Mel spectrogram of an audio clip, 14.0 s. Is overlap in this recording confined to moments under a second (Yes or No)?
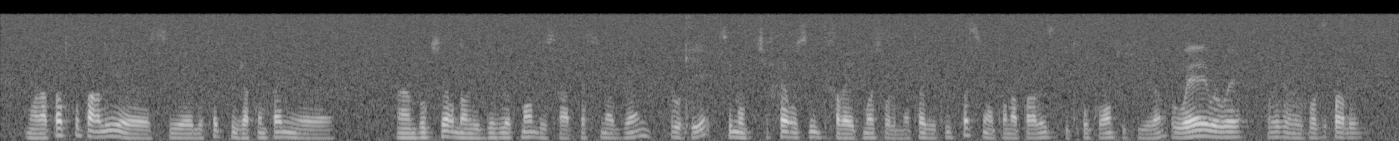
Yes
